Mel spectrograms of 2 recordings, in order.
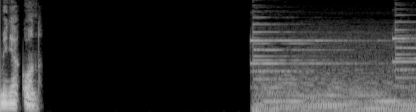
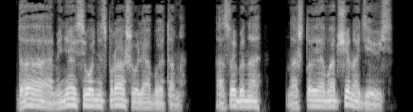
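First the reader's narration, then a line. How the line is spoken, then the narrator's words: Displeased tone. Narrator (Russian): заметил он явно недовольным тоном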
